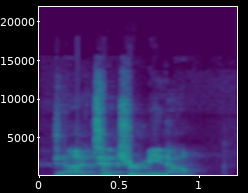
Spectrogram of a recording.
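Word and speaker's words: tetromino: How do you pronounce those? Tetramino. Tetramino. Oh, tetramino. I'm learning all kinds of from the original Italian. Tetramino.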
